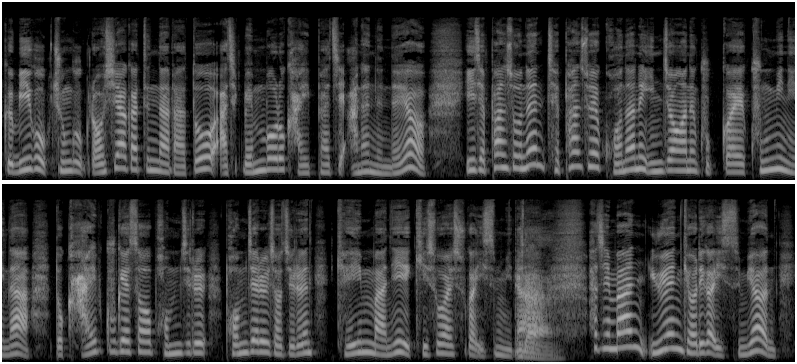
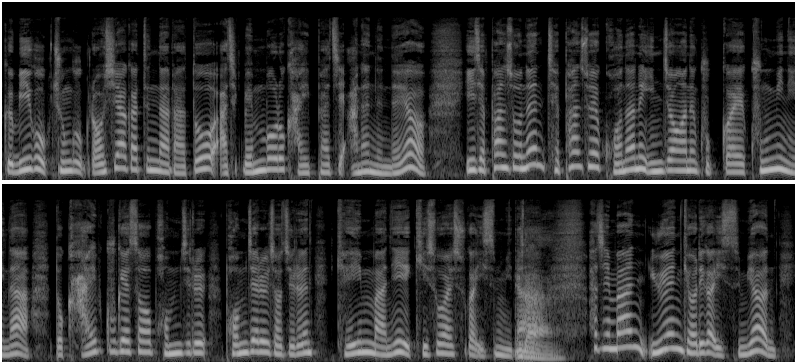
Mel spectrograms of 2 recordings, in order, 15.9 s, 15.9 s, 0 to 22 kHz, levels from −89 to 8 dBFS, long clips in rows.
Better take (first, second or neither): second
